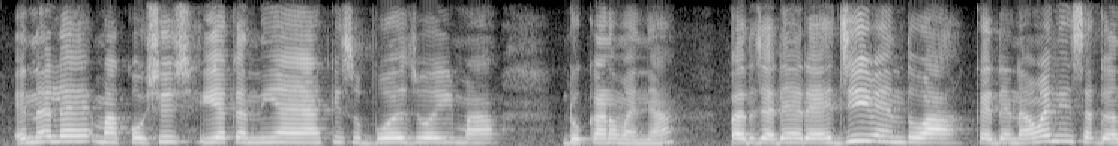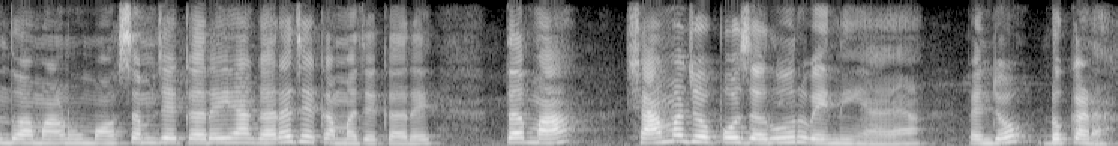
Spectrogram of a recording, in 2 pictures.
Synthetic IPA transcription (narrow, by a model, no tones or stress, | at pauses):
ɪnəlaːɪmãkoːʃɪʃiəkɐ̃nd̪iaːɦijãkisʊbʱʊəd͡ʑoimã | ɖʊkəɽ̃ʋɐɲã | pɐɾd͡ʑɐɗɦɪ̃ɾɐɦd͡ʑiʋẽːn̆d̪oaːkɐɗɪ̃nɐʋɐɲisɐɡʱə̃nd̪oamaːɳ̤ũmɔːsəmd͡ʑeːkɐɾejãɡʱɐɾə̆d͡ʑeːkɐmə̆d͡ʑeːkɐɾe | t̪ɐmã | ʃaːməd͡ʑoːpozɐɾuːɾʋẽːn̆d̪iaːɦijã | pɐ̃ɦɪ̃ɲd͡ʑoɖʊkəɽ̃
